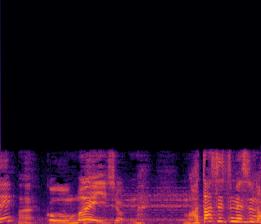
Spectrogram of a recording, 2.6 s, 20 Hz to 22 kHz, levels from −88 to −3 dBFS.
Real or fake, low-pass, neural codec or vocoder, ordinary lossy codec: real; 7.2 kHz; none; none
